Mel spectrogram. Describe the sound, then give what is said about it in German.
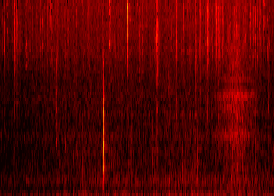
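A fire crackles and pops in a fireplace in the living room of a wooden hut, with irregular small snaps over a low steady rumble and one sharper pop near the middle; quiet, no voices. “Du gehst ins Wohnzimmer und setzt dich vor den Kamin, in dem ein wohlig warmes Feuer gemütlich vor sich hin knistert.”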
